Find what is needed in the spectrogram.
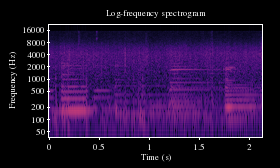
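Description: Acoustic guitar playing a short blues fill of separate plucked notes between sung lines. Hiss and crackle from an old 78 rpm record run underneath.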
